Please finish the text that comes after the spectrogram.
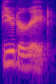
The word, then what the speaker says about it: butyrate: Butyerate. U T Y R A T E. Buteryate. Butery. There we go. Okay. I was trying to add an extra syllable in there.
